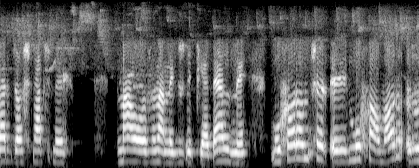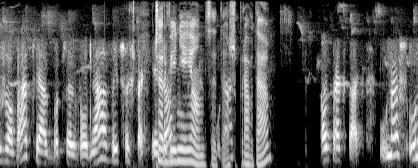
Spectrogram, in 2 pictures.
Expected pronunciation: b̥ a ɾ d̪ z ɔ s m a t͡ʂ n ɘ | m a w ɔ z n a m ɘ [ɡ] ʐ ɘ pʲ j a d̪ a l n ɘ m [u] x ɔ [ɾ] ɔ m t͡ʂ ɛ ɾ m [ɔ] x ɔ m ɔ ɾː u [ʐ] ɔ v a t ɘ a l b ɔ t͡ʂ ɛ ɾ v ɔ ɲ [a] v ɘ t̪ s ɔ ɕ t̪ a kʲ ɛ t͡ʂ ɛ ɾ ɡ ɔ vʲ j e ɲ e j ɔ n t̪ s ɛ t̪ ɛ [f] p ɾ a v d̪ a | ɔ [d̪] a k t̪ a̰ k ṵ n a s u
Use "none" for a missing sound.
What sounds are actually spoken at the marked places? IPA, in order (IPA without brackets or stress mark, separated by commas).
ɡ, u, ɾ, u, ʐ, a, ʂ, t̪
